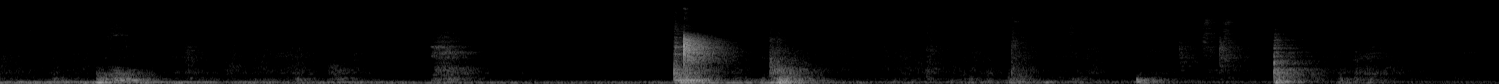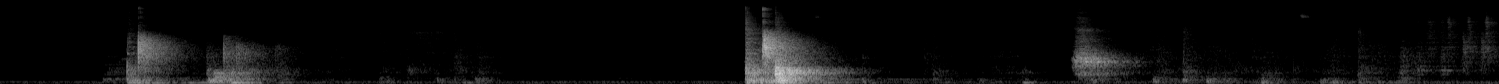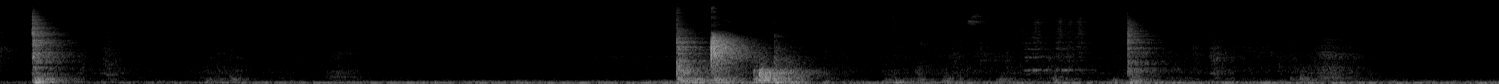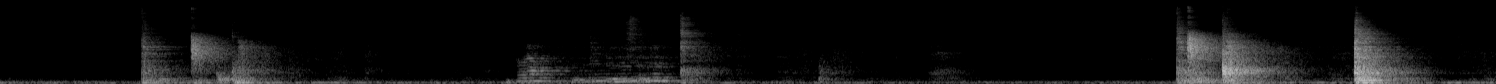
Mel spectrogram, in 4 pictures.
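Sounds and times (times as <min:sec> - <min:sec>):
pool cue striking ball: 0:22.4 - 0:23.6, 0:56.8 - 0:59.3.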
